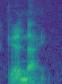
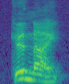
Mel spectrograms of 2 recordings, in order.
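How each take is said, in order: First: Low, soft answering goodbye; soft good night. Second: Loud, high parting call; called good night. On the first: Mister Crossetti answers the boys' goodbye, low and soft. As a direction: answer gently, almost to yourself. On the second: Will calls good night to the barber as the boys leave, loud and high. Calling goodbye then soft reply. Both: Acted.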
